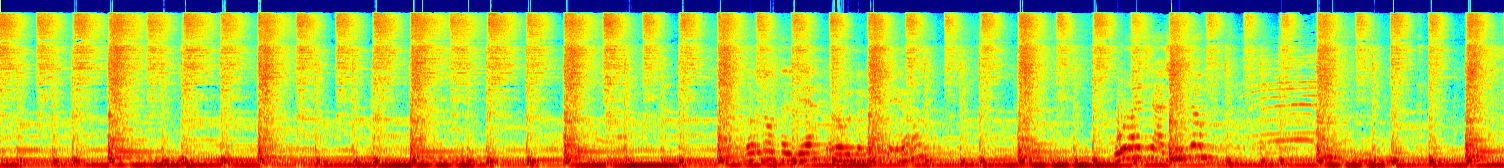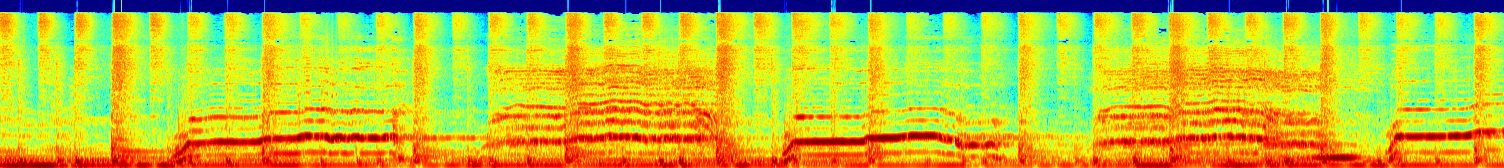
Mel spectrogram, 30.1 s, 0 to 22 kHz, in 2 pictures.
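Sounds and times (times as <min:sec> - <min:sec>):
bass guitar: 0:00.0 - 0:30.0
drum kit cymbal beat: 0:00.0 - 0:30.0
person singing long notes: 0:25.9 - 0:30.0.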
